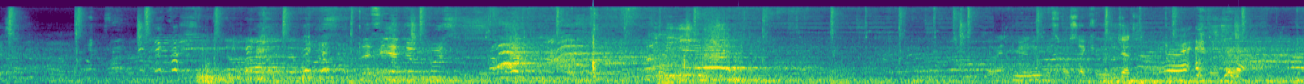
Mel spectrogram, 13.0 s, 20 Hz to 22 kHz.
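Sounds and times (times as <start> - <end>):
indistinct chatter: 0.0 - 13.0
low background din: 0.0 - 13.0.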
